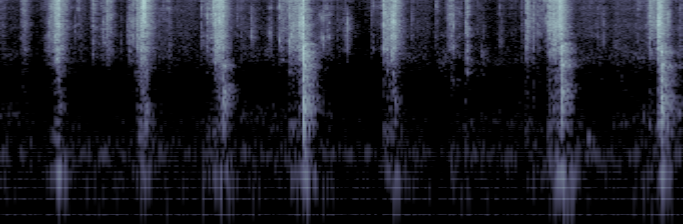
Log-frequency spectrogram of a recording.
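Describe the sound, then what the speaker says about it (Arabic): Raw chicken is cut into small pieces for broasted chicken with a knife on a board, giving about nine crisp chopping strokes at an uneven, unhurried pace, close and fairly quiet. "نقطع الجزء كده وناخده نمسكه كويس، وحاولي بقدر الامكان ان هي تطلع معاكي صغيره"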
